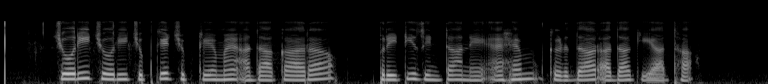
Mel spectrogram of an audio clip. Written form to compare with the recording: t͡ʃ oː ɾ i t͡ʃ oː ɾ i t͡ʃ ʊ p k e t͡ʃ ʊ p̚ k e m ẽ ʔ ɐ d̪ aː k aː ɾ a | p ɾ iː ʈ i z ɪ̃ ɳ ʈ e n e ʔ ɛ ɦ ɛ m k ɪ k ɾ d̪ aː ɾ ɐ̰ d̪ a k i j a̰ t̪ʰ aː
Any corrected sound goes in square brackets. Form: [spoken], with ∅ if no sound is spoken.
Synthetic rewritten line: t͡ʃ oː ɾ i t͡ʃ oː ɾ i t͡ʃ ʊ p k e t͡ʃ ʊ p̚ k e m ẽ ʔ ɐ d̪ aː k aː ɾ a | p ɾ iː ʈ i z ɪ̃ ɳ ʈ [a] n e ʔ ɛ ɦ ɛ m k ɪ [∅] ɾ d̪ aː ɾ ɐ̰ d̪ a k i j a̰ t̪ʰ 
